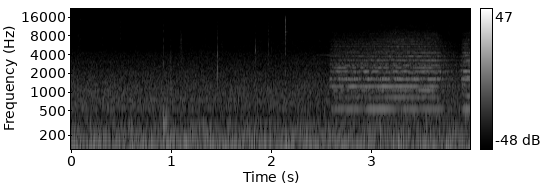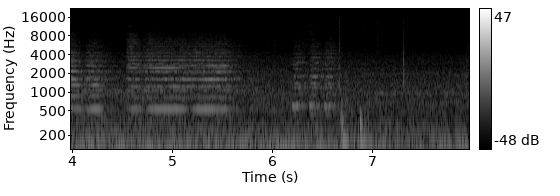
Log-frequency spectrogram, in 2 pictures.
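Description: A horn sounding: one long steady blast of about three seconds, broken briefly twice, then a short, slightly higher toot about a second later.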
